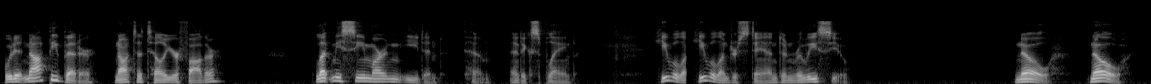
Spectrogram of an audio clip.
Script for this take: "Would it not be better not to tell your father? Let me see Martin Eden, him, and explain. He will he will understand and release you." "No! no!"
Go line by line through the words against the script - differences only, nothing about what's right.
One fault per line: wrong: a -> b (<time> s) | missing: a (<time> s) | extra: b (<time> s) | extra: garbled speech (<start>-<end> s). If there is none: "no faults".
no faults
